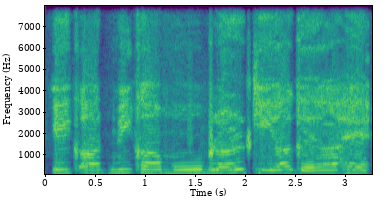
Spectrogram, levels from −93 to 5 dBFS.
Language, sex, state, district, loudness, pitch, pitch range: Hindi, male, Assam, Kamrup Metropolitan, -11 LUFS, 155 Hz, 150-160 Hz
